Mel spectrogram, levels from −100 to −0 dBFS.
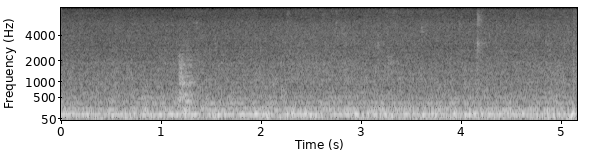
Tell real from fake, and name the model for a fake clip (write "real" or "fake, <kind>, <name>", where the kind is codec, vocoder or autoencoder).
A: fake, vocoder, Vocos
